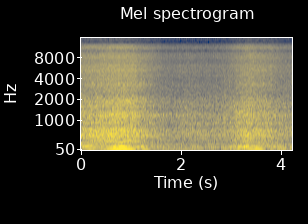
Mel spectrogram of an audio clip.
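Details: Hyundai Sonata idling, AC on: slow heavy surges in loudness every couple of seconds over an uneven low rumble, car vibrating at stop, no check engine light; throttle body cleaned and plugs changed without fix; bad motor mounts suspected.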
